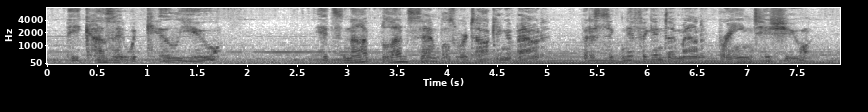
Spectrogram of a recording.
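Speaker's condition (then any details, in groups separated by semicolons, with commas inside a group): No condition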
